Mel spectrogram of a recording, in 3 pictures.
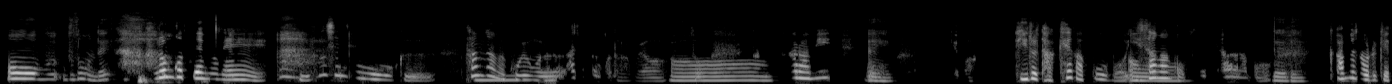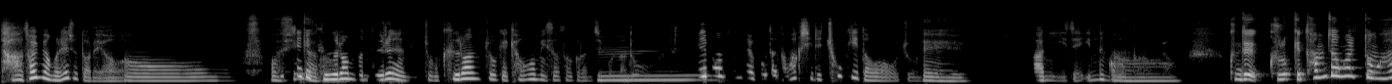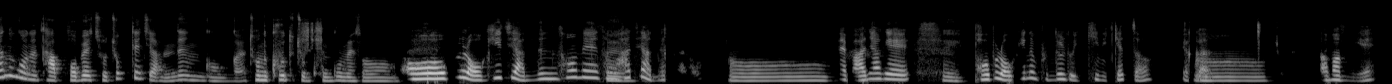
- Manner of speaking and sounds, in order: laugh; other background noise; distorted speech; teeth sucking; tsk
- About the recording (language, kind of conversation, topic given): Korean, unstructured, 미스터리한 사건을 해결하는 탐정이 된다면 어떤 능력을 갖고 싶으신가요?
